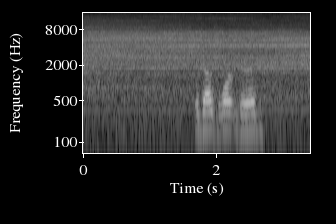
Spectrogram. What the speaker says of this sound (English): Right now I've got this on speed 1. This drill has a speed 1 and 2.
